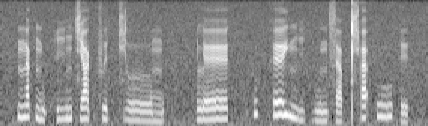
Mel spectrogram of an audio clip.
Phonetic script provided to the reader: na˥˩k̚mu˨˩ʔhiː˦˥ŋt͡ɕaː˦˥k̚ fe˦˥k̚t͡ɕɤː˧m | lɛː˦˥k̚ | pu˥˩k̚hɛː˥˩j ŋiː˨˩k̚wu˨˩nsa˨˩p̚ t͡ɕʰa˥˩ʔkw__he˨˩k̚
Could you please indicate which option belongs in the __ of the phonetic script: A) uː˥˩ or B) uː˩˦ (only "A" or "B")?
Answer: A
